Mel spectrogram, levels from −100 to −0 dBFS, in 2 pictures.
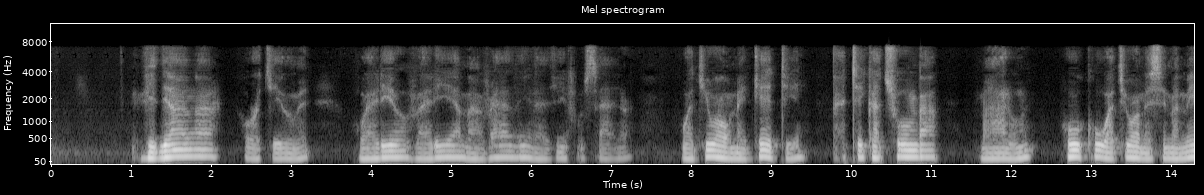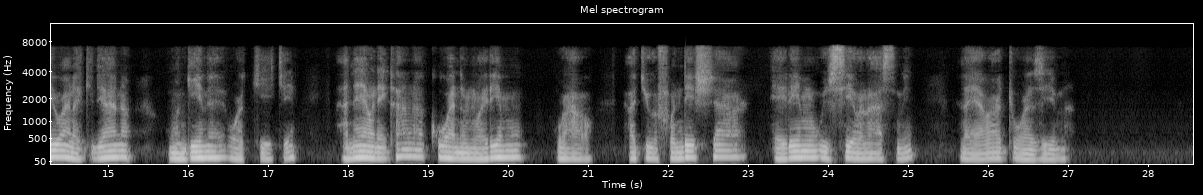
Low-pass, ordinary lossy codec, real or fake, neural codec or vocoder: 7.2 kHz; AAC, 64 kbps; fake; codec, 16 kHz, 1.1 kbps, Voila-Tokenizer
